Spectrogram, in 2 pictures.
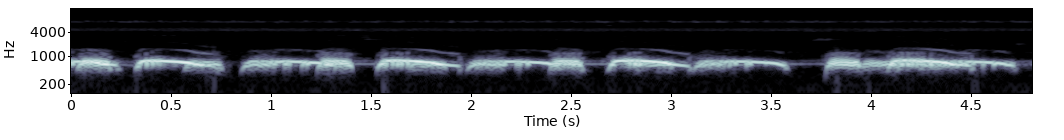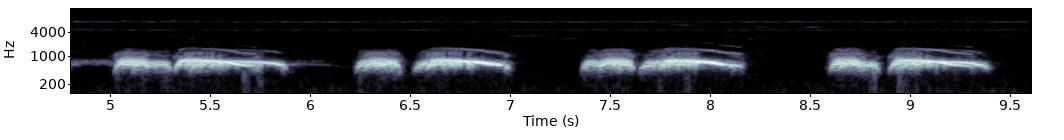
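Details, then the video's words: Vigorous local spotted dove on a lure recording to attract wild doves. Overlapping cooing notes run nearly without pause for several seconds, then separate into distinct falling coos with short gaps. "Pikat Suara DERKUKU Lokal Gacor"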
